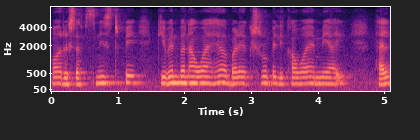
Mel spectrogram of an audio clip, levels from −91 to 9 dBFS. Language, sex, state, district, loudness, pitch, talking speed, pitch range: Hindi, female, Bihar, Jamui, -17 LUFS, 185 Hz, 210 wpm, 175-195 Hz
